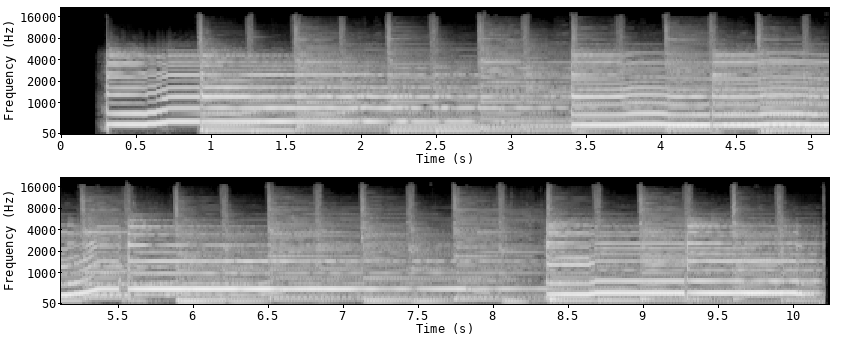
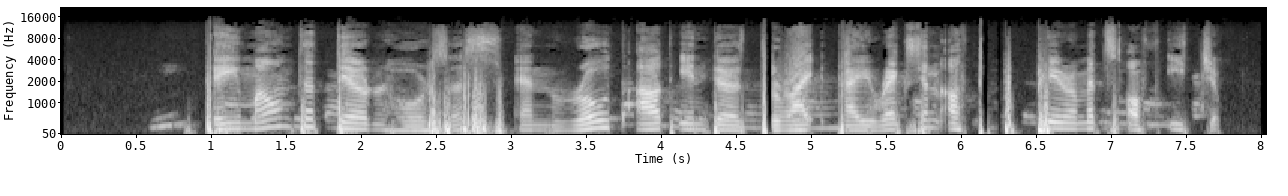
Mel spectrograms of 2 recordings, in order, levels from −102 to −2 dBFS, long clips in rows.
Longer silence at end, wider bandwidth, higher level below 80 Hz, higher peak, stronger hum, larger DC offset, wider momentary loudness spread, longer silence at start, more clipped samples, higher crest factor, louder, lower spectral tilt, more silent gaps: second, 0 s vs 0.3 s; first, 17 kHz vs 14 kHz; second, -58 dBFS vs -32 dBFS; about the same, -2 dBFS vs 0 dBFS; neither; neither; about the same, 8 LU vs 9 LU; second, 0.3 s vs 0.6 s; neither; about the same, 12 dB vs 16 dB; about the same, -15 LUFS vs -16 LUFS; about the same, -5.5 dB/octave vs -4.5 dB/octave; neither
